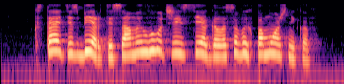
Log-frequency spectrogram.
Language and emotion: Russian, positive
